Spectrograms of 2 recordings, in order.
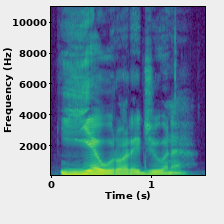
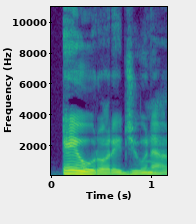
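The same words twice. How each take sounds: First: The word starts with a ye sound. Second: The word starts with a plain e sound. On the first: The speaker calls it wrong. "și nu" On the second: The speaker calls it right. "ar fi trebuit deci să pronunțe"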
